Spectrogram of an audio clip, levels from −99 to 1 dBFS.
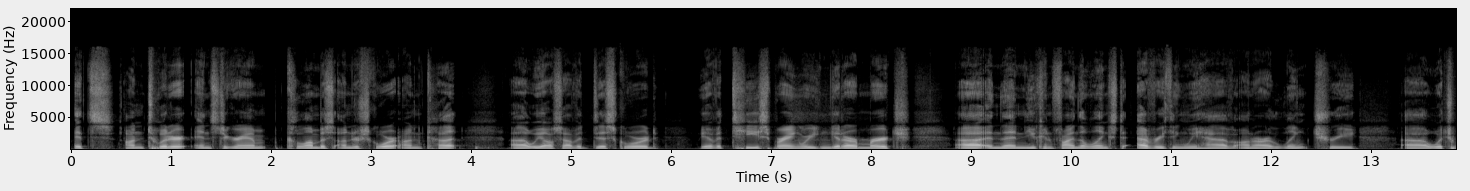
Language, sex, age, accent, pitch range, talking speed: English, male, 20-39, American, 95-115 Hz, 180 wpm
